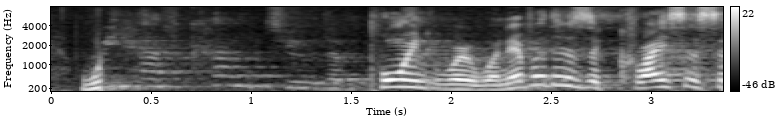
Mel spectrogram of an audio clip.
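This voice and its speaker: Over noticeable background noise and audible room echo, a man with a Romanian accent talks at a fairly slow pace with very wide pitch swings. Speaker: visiting preacher. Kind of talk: sermon.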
